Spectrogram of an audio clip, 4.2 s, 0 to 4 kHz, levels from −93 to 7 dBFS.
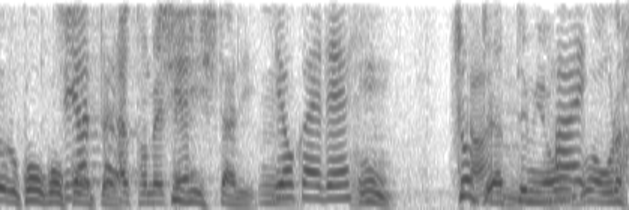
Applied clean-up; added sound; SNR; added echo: none; none; none; none.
